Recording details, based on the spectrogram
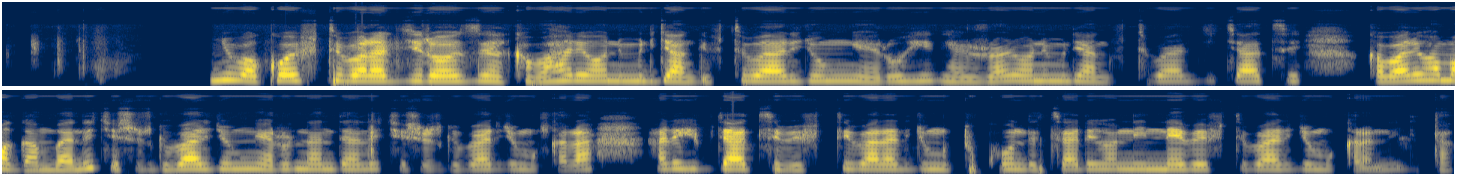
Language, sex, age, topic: Kinyarwanda, male, 25-35, government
